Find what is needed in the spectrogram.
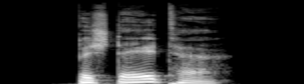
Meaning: inflection of bestellt: 1. strong/mixed nominative masculine singular 2. strong genitive/dative feminine singular 3. strong genitive plural
- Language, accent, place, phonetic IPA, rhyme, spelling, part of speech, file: German, Germany, Berlin, [bəˈʃtɛltɐ], -ɛltɐ, bestellter, adjective, De-bestellter.ogg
